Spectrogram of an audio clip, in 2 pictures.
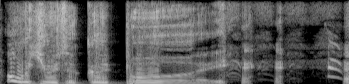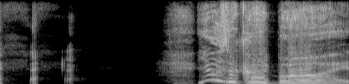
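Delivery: cooing to a dog. Retold or imitated. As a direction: coo at the dog like a proud owner. Baby talk to a dog.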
